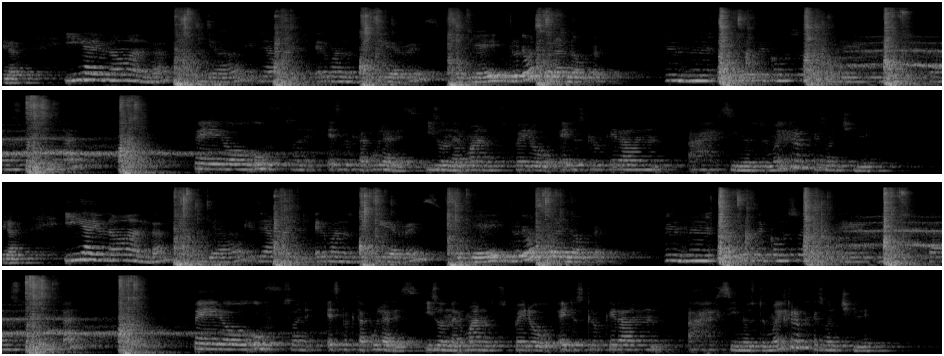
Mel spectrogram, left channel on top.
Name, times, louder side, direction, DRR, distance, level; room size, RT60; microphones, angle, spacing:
voice 1, 0.0-1.7 2.4-4.2 6.6-10.2 11.3-16.0 16.3-18.1, right 1 dB, 80° right, 1 dB, 0.5 m, -38 dB
voice 2, 1.3-2.5 4.5-6.1, right 1 dB, 25° left, 1 dB, 0.4 m, -35 dB
sound 1, 1.7-2.2 2.7-3.0 3.6-3.9 4.4-4.8 5.3-5.7 7.1-7.5 8.0-8.3 8.8-9.1 9.6-10.0 10.5-10.8, right 1 dB, 45° right, 0.7 m, -31 dB
sound 2, 8.1-12.6, left 1 dB, 20° right, 0.9 m, -44 dB
2.1 x 2.0 x 2.9 m, 0.99 s
head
